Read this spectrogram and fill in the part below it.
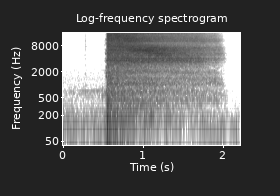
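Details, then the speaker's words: Vehicle air system after repairing air valves under the dashboard, engine running with pressure built: diff lock switch click, then a sharp hiss of air tapering off over about a second and a half; single main-diff lock venting normally. "Now the diff lock. And we'll hear that click. Yeah. Do you hear that click? And then I'll click it off."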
